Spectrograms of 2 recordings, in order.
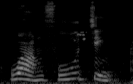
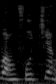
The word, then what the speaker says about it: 王府井: 老师yang Wang Xiaoyan yang terakhir itu yang Shuang itu artinya apa langsung Oh, bacanya? 老师salah lihat, Wang Fujing. Ini nama tempat. Salah. Maksud tadi Wang Fujiang ya bilangnya ya.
